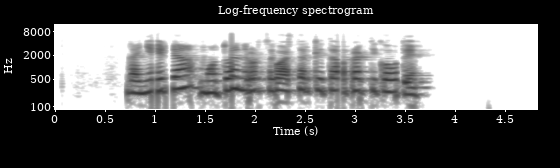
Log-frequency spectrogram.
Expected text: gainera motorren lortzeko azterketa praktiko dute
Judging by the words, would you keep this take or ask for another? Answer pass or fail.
pass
